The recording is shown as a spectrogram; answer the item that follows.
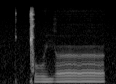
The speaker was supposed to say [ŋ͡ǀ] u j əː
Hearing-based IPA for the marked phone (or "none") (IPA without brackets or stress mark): ǀ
